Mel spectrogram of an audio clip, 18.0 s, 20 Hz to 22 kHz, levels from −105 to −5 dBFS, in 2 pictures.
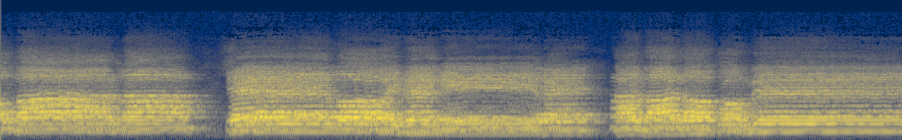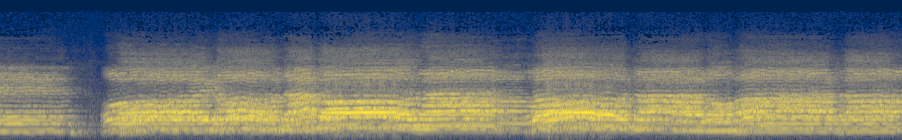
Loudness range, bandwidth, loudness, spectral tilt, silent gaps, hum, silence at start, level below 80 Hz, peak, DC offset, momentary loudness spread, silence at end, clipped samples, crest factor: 6 LU; 6.8 kHz; -15 LUFS; -5.5 dB/octave; none; none; 0 s; -76 dBFS; -2 dBFS; under 0.1%; 12 LU; 0 s; under 0.1%; 14 dB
